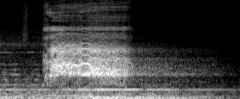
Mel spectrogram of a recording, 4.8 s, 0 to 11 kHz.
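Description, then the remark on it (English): A loud, piercing scream bursts out suddenly and holds for nearly two seconds before breaking off, leaving a faint hum and dull background rumble behind it; heard at a house in Napa Valley on Halloween night, 2004. “The story she has for us tonight happened on Halloween night in 2004, when one house in Napa Valley was transformed into a real-life horror movie that began with a terrifying, blood-curdling scream.”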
